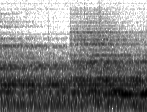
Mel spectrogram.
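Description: Ambient electronic music played live on a modular synthesizer: a dense bed of sustained, held tones with no beat.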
